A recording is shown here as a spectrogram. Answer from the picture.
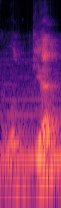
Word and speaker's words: உத்யத்: இப்போ இந்த நாமத்தை எப்படி உச்சரிக்கணும் அப்படின்னு கேட்டானா உத்தயத் பானு சகஸ்ராபா அப்படின்னு நாம சொல்லணும்.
